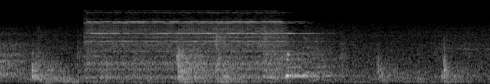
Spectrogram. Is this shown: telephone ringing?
yes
